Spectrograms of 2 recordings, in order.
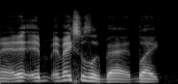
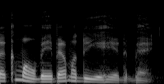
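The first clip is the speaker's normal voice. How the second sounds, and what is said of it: Put-on New Orleans accent. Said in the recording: “That was like a New Orleans accent.”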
